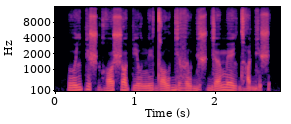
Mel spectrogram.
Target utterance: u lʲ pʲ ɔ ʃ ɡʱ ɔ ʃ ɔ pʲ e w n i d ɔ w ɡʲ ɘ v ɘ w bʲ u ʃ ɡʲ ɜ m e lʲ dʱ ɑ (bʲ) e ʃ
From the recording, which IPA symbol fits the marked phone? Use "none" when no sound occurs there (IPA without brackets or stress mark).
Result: bʲ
